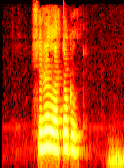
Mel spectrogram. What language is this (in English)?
Mari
